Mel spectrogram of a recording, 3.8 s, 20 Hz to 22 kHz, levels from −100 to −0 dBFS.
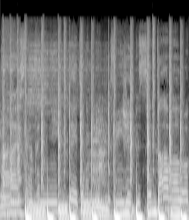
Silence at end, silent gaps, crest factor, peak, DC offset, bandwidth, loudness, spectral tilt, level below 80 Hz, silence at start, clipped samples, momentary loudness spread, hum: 0 s; none; 10 dB; 0 dBFS; under 0.1%; 16 kHz; -12 LUFS; -5 dB/octave; -12 dBFS; 0 s; under 0.1%; 2 LU; none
